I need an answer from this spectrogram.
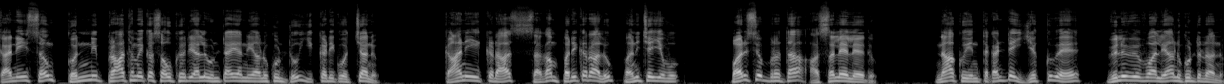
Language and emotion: Telugu, angry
